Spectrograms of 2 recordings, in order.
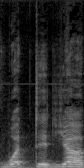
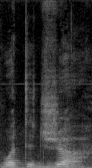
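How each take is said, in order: First: The d is followed by a y sound. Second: The d and y merge into a j sound. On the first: "that's d followed by ya" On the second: "in faster speech"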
